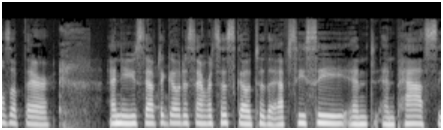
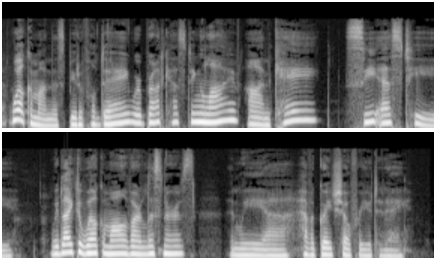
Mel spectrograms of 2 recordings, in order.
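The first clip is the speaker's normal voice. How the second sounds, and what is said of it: Smooth, soothing radio announcer voice. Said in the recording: “the radio voice? ... That was soothing.”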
